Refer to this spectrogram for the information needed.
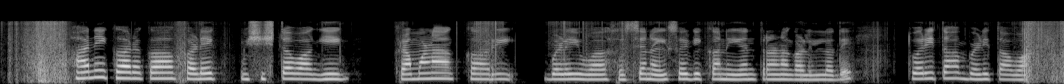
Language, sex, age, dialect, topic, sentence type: Kannada, female, 51-55, Central, agriculture, statement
